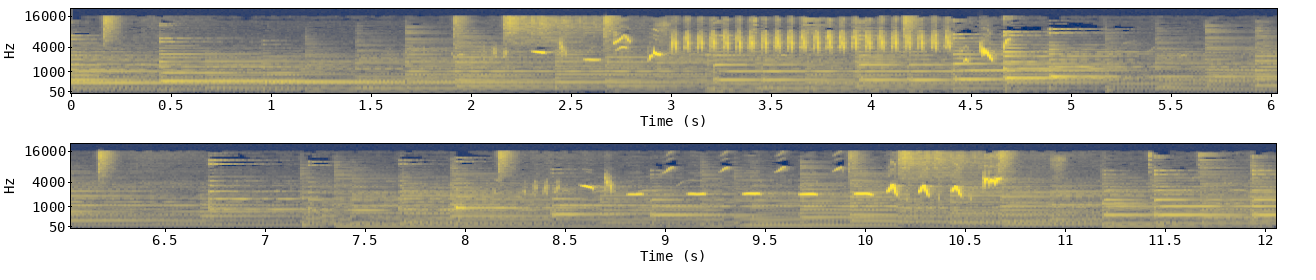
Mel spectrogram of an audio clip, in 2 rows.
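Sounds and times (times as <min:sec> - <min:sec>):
instrumental music in held chords: 0:00.0 - 0:12.0
nightingale singing: 0:02.0 - 0:05.0, 0:08.1 - 0:10.9.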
